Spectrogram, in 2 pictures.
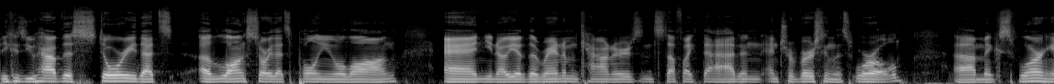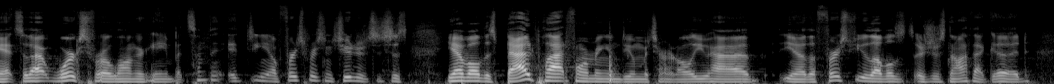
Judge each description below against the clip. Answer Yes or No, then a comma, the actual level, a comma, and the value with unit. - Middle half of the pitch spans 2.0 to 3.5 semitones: Yes, average, 2.9 semitones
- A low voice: Yes, low, 130 Hz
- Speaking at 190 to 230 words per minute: Yes, fast, 205 wpm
